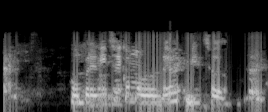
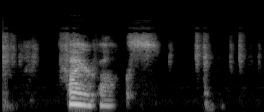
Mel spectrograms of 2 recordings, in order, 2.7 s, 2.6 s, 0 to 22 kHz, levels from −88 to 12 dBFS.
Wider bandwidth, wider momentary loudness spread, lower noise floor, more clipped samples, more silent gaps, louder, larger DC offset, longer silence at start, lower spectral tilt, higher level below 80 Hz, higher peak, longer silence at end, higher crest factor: about the same, 7.8 kHz vs 7.8 kHz; second, 8 LU vs 21 LU; about the same, -50 dBFS vs -51 dBFS; neither; neither; first, -14 LUFS vs -23 LUFS; neither; about the same, 0.05 s vs 0 s; about the same, -4.5 dB/octave vs -5 dB/octave; first, -44 dBFS vs -70 dBFS; first, 0 dBFS vs -4 dBFS; second, 0.05 s vs 0.25 s; second, 14 dB vs 22 dB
